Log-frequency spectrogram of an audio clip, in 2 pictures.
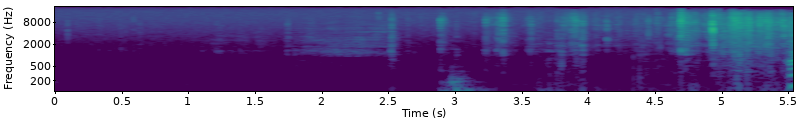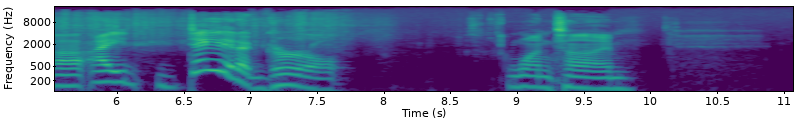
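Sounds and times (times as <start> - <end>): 
plastic wrapping on a record being torn open: 3.2 - 8.0
speech: 5.5 - 7.8, 9.0 - 9.9.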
